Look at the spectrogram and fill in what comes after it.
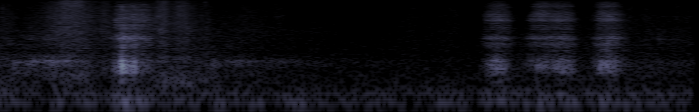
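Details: A person with a tickle in the nose, about to sneeze: a breathy inhalation, a sharp burst, then three short bursts of sneezes or sniffs in a quiet room.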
